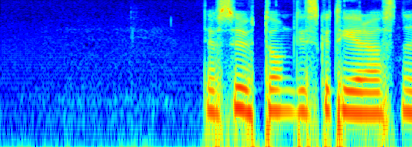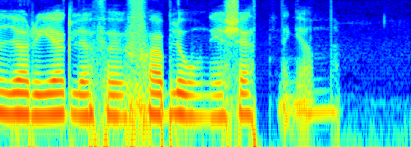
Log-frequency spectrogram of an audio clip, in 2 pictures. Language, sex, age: Swedish, female, 42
